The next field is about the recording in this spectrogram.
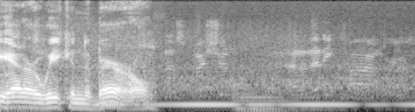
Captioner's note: reporter talking in background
